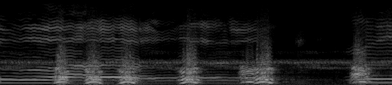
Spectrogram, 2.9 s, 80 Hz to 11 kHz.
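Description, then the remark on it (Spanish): A baby cries at around midnight in short, high, wavering bursts, about six sobs coming in uneven rhythm with brief pauses, fairly loud over a faint steady hum and no talking. “A eso de las 12 de la noche, escucharon al bebé llorando.”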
